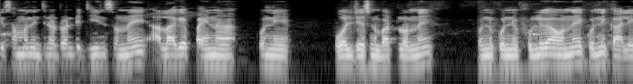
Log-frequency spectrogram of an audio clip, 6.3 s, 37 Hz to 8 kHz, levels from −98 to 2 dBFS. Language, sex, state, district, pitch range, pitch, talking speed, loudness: Telugu, male, Andhra Pradesh, Visakhapatnam, 115-125 Hz, 120 Hz, 190 wpm, -18 LUFS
